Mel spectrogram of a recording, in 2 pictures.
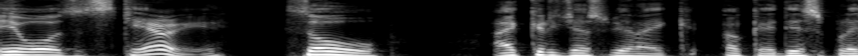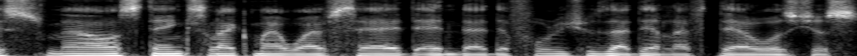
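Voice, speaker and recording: A man with a French accent speaks fairly slowly in a fairly low pitch, with ordinary pitch variation. The recording is very clean, with a silent background and a dry, close sound with no echo. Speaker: real estate investor. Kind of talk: podcast interview.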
